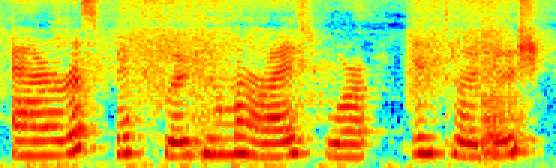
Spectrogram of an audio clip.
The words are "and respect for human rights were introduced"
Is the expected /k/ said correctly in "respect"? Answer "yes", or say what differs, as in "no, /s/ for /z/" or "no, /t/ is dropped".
yes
